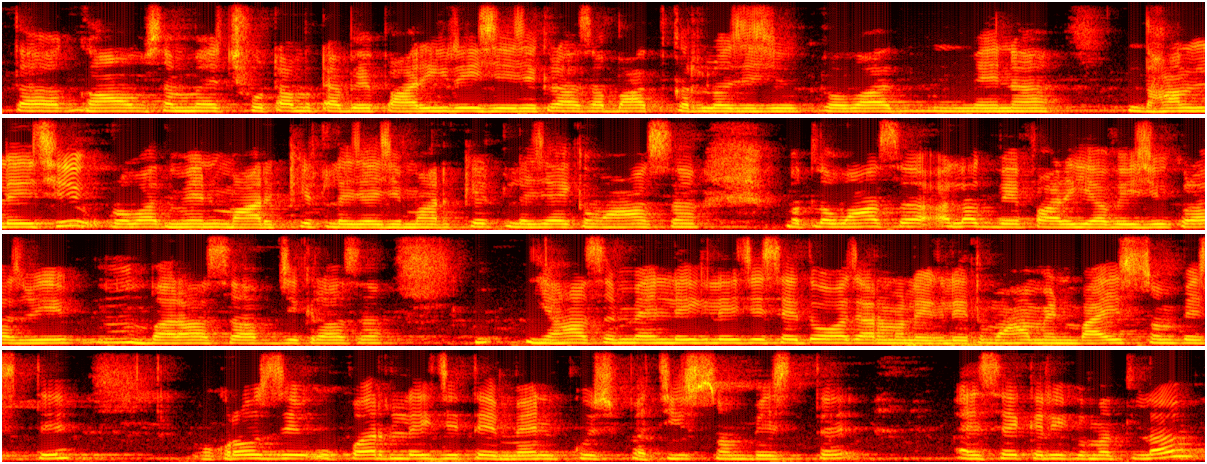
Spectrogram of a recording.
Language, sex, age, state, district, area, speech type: Maithili, female, 18-30, Bihar, Purnia, rural, spontaneous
